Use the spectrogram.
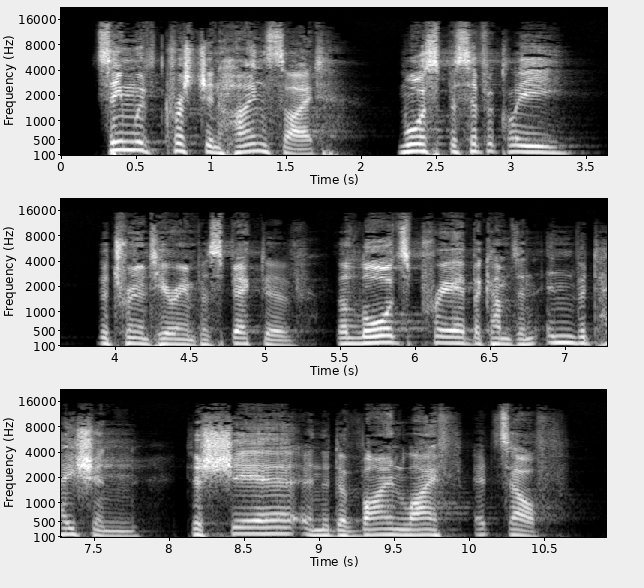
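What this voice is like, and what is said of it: British accent. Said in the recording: “Beautiful British accent.”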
